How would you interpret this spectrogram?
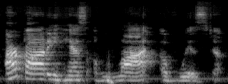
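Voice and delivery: ordinary talk, nothing marked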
